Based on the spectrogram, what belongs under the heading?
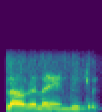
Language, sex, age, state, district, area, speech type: Kannada, male, 30-45, Karnataka, Bidar, urban, conversation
